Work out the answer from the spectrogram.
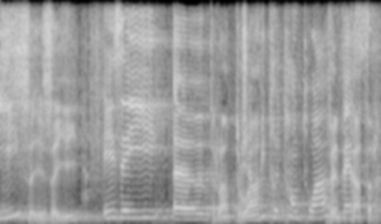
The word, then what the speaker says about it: Isaïe: Le message que nous allons recevoir aujourd'hui se trouve dans le livre d'Ésée, Ésée chapitre 33. Isaïe, ça se prononce Isaïe.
